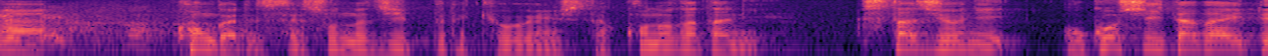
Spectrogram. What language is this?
Japanese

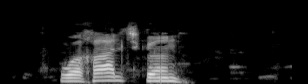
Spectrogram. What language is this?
Yidgha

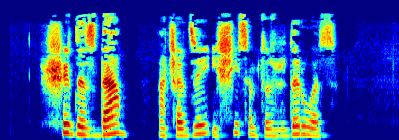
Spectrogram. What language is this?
Abkhazian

